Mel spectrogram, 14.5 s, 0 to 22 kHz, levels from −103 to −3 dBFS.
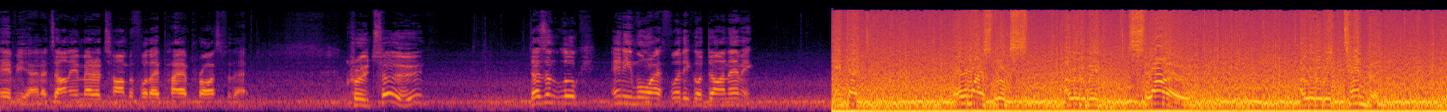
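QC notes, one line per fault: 8.32–14.48 s, integer read as float: from 8.32 s to the end, the sound becomes an extremely loud, buzzing square wave that drops to silence in very quiet passages. This fits 32-bit integer samples being read as 32-bit float, so values land near zero or far beyond full scale and slam against the clipping limit.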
